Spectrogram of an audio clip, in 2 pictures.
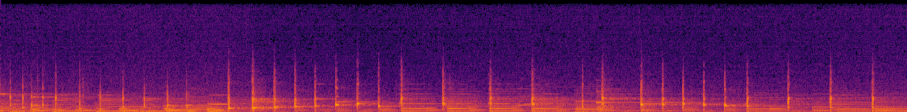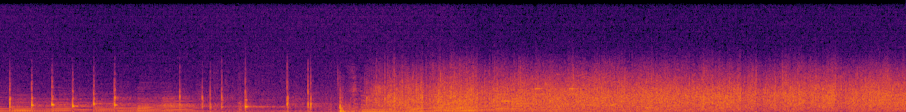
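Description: A tune of pitched notes punctuated by rapid sharp clicks, made by a performer's hands and mouth. It stops abruptly about two-thirds of the way in, and a studio audience breaks into applause.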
